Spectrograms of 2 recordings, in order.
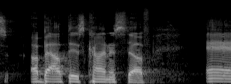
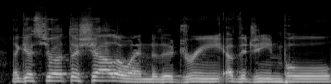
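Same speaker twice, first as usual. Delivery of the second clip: put-on pompous villain voice. Mocking a podcast guest who talked like Scar: imitating Douglas Murray like Scar. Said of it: "You remember how Scar was like that".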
